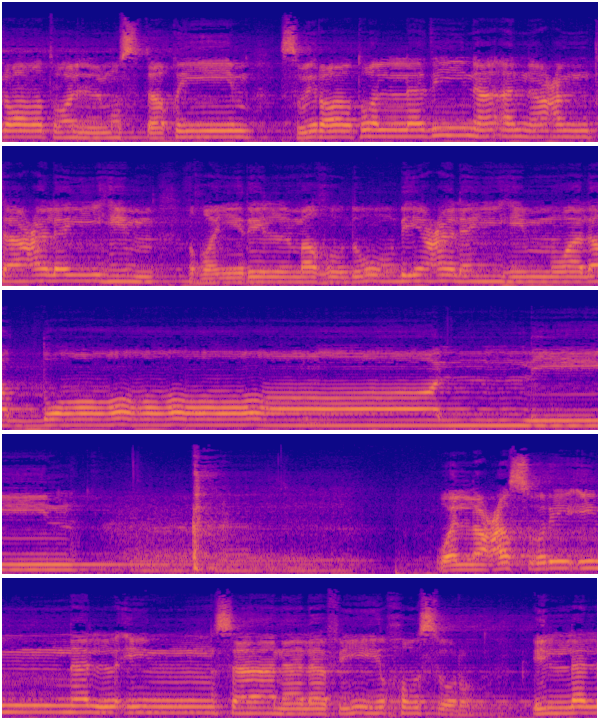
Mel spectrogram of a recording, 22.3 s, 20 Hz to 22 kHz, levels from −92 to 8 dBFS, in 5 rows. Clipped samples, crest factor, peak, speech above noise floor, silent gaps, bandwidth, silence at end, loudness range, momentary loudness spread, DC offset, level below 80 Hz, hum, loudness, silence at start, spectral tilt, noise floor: under 0.1%; 20 dB; -4 dBFS; 22 dB; none; 14.5 kHz; 0 s; 5 LU; 9 LU; under 0.1%; -48 dBFS; none; -23 LUFS; 0 s; -4 dB/octave; -46 dBFS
